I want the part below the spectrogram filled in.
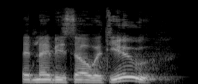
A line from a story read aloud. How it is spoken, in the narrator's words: he answered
